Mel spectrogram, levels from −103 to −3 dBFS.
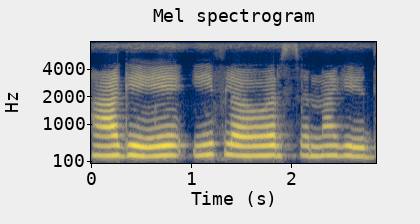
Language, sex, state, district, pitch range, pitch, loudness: Kannada, female, Karnataka, Bidar, 235-245 Hz, 240 Hz, -15 LUFS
